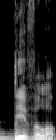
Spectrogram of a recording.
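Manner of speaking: "develop" stressed on the first syllable, DE-velop. Shown as a demonstration. Recalling an old mistake, "develop" stressed on first syllable. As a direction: put the weight on the "de" of "develop". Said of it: "a stress in the first syllable".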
